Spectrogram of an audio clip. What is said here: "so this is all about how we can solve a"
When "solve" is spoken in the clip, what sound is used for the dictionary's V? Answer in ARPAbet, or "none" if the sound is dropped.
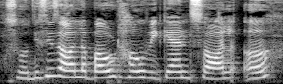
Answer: none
